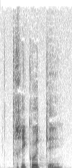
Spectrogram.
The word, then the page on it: tricoter: France; [tʁi.kɔ.te]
